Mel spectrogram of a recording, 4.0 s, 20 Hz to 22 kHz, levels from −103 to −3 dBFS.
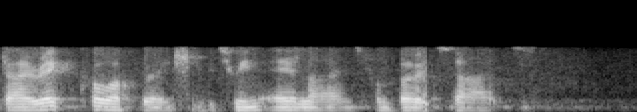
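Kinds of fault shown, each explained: VoIP packet loss concealed by the speech codec: short losses near 1.1 s and 2.6 s become fading, buzzy smears of the preceding sound, unlike a silent dropout.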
